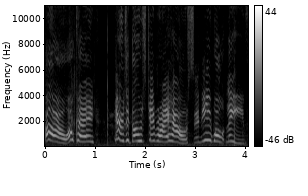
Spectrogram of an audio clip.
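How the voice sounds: A female-sounding cartoonish character voice, extremely high in pitch, speaks at a fairly slow pace.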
